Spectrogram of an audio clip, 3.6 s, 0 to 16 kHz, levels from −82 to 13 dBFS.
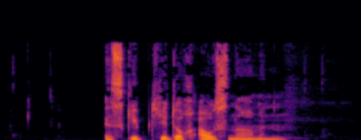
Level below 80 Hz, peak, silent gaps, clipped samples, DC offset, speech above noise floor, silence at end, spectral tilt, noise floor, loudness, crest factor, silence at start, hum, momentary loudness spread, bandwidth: -44 dBFS; 0 dBFS; none; under 0.1%; under 0.1%; 53 dB; 0.75 s; -4 dB/octave; -70 dBFS; -17 LUFS; 20 dB; 1.05 s; none; 12 LU; 11.5 kHz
